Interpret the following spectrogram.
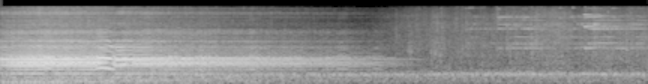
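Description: A cartoon character's long, loud scream that starts suddenly and fades away over about two and a half seconds, as if being carried off.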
